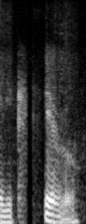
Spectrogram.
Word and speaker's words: يكفر: القسم الثاني يكفر بالعين وهو يكفر with a sukun, a kasra on that back. Kasra on that back. Oh, okay. يكفر.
